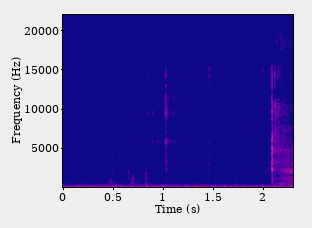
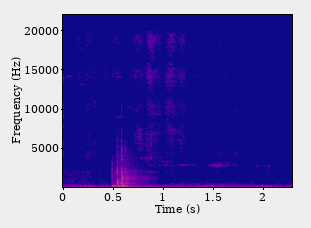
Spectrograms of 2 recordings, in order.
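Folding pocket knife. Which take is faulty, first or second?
first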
